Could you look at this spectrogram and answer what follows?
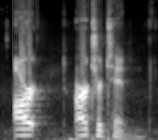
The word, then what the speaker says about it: Arterton: It's Gemma Arterton. Arterton? – Spell it. – A-R-T-E-R-T-O-N. – Oh, Yeah, Arterton sounds good.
